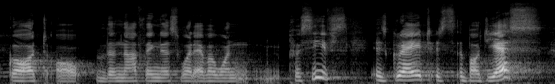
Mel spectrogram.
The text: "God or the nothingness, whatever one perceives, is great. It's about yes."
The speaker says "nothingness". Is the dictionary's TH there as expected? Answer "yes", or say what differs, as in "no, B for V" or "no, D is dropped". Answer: yes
